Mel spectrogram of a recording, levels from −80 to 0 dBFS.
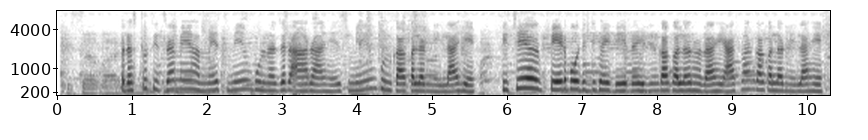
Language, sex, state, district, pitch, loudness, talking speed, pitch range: Hindi, female, Uttar Pradesh, Budaun, 260 Hz, -25 LUFS, 180 wpm, 240-285 Hz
